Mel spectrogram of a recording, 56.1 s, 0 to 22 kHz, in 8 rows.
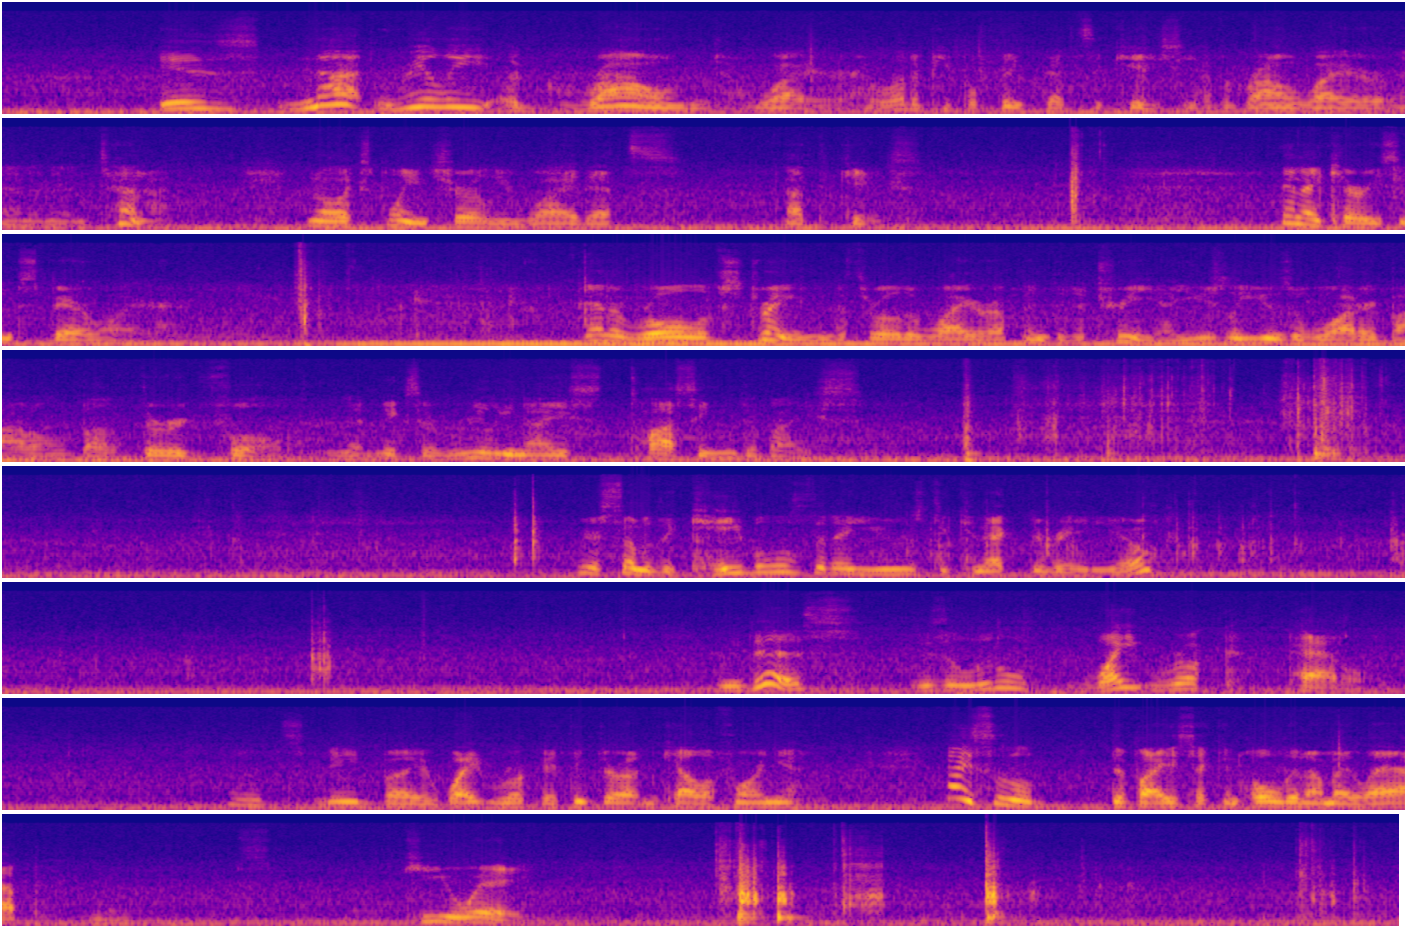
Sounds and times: Male speech, man speaking: 0:00.8 - 0:11.6, 0:13.4 - 0:14.9, 0:16.9 - 0:25.4, 0:30.9 - 0:33.9, 0:38.6 - 0:42.0, 0:43.2 - 0:46.2, 0:46.8 - 0:50.5, 0:51.1 - 0:51.8.

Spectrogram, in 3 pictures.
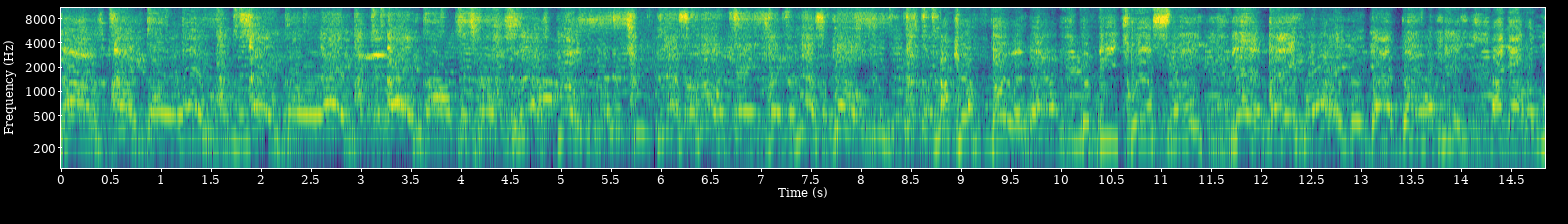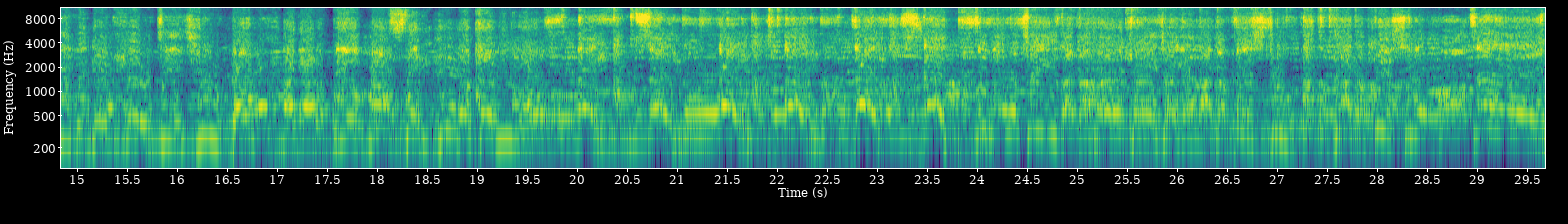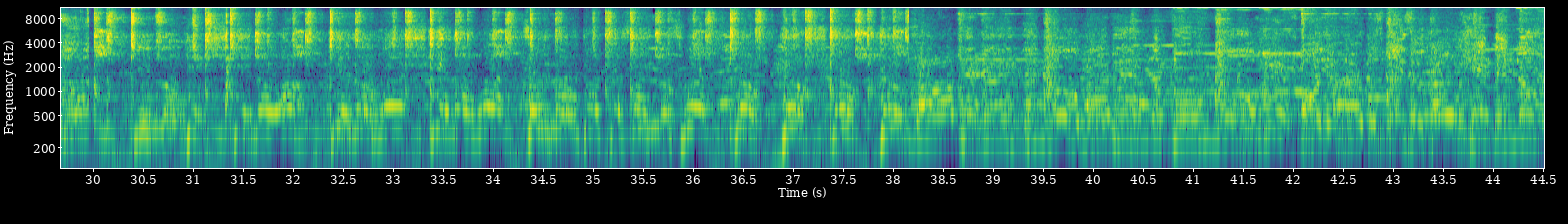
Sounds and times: Music: 0:00.0 - 0:44.5.

